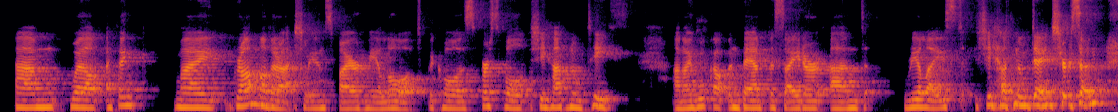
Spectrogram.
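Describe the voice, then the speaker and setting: A woman speaks in a strong Northern Irish accent at a fairly low pitch. Her moderate-paced speech carries audible room echo. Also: ordinary pitch variation. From Northern Ireland. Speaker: dentist, panel moderator. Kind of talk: webinar panel talk.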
